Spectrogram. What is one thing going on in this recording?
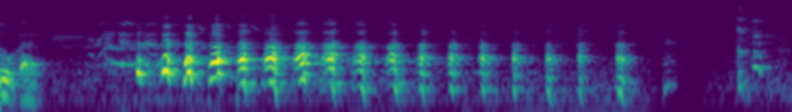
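A young man laughs heartily.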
